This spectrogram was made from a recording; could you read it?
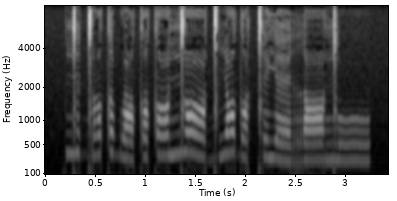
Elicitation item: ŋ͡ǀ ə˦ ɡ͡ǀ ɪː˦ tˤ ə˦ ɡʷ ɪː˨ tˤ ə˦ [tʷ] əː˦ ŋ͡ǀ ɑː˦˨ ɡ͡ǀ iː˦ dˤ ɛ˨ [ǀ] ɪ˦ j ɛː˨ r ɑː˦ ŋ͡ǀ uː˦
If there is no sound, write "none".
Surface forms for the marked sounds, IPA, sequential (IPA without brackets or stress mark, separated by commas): tˤ, ǀ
